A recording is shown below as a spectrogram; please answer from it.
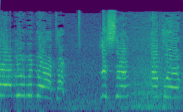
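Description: Mostly a voice talking loudly and excitedly, with a low engine rumble from a passing motor scooter growing underneath near the end.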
